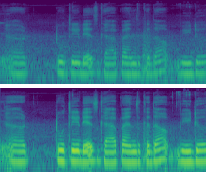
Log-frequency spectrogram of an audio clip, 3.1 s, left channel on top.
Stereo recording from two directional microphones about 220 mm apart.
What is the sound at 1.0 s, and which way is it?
Speech, 35° right (ahead or behind).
